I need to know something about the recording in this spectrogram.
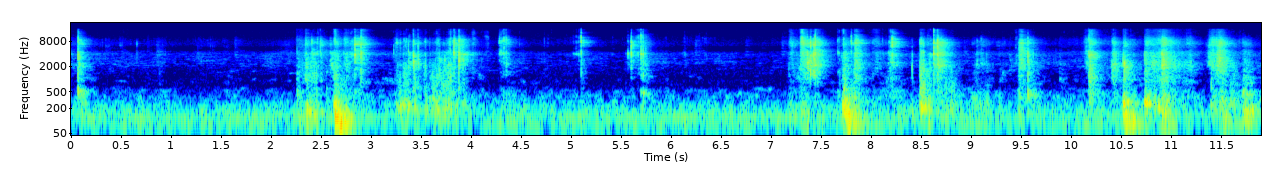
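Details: Indoor room with sharp tapping and crunching clicks in bursts, faint voices murmuring between them, and no animal calls.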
